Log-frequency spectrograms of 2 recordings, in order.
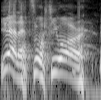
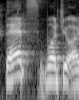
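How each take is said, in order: First: High laughing put-down; mock-cheerful laughing jab; laughing tease. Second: Said in the usual way. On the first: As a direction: tease him through laughter. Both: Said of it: "It's like".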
